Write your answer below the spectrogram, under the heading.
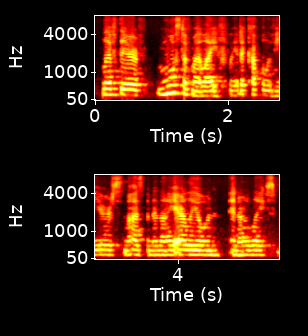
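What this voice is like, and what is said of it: Scottish accent. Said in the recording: “you have an accent. ... originally from Scotland.”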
